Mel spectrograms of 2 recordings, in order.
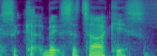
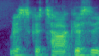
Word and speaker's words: Mitsotakis: The Greece Prime Minister Kyriakos Mitsotakis, did I say that right? Mitsotakis. Mitsotakis, yeah. Thank God someone's here to pronounce it for me.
